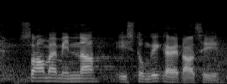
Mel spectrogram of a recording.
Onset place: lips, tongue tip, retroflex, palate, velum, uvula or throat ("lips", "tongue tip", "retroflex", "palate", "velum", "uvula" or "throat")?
tongue tip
